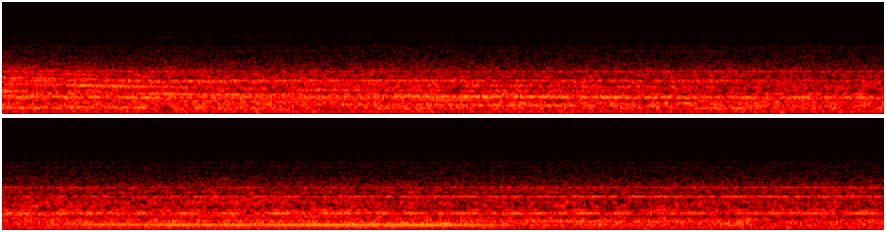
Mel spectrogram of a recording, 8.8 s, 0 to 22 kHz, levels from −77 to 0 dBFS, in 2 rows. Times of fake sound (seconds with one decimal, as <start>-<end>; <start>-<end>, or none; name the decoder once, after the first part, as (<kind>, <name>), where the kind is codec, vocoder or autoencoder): none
